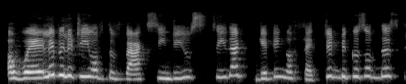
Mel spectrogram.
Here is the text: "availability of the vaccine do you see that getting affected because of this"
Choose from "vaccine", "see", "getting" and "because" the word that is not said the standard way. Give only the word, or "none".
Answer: none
